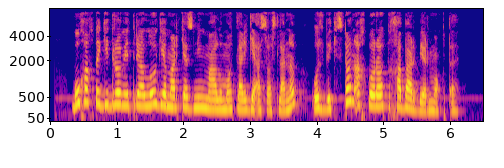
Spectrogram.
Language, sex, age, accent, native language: Uzbek, female, under 19, Farg'ona, Uzbek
